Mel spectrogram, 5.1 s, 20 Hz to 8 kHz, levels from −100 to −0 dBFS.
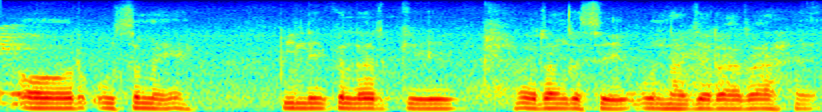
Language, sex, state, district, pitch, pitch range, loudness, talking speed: Hindi, male, Maharashtra, Gondia, 130 Hz, 120-135 Hz, -16 LUFS, 150 wpm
